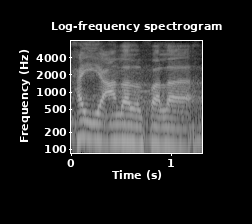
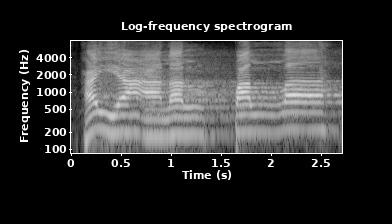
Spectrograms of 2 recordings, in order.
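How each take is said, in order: First: The l in falah is short and single. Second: The l in falah is doubled and held. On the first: Come to success. The speaker calls it right. "Hilangkan tasdidnya" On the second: Come to farming. The speaker calls it wrong. "mari bercocok tanam karena ada tasdid"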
